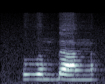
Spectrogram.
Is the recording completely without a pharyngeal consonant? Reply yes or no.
yes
